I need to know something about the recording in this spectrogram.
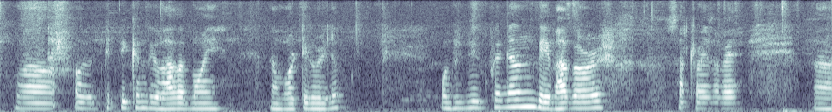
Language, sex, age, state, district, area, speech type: Assamese, male, 18-30, Assam, Kamrup Metropolitan, rural, spontaneous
